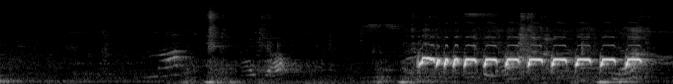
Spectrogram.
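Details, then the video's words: Local zebra dove (perkutut) singing as a lure for wild doves: after a few faint scattered sounds, a loud, rapid stuttering string of about ten clipped cooing notes at an even pitch, with low thuds underneath. "suara perkutut lokal untuk pikat dan pancingan"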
